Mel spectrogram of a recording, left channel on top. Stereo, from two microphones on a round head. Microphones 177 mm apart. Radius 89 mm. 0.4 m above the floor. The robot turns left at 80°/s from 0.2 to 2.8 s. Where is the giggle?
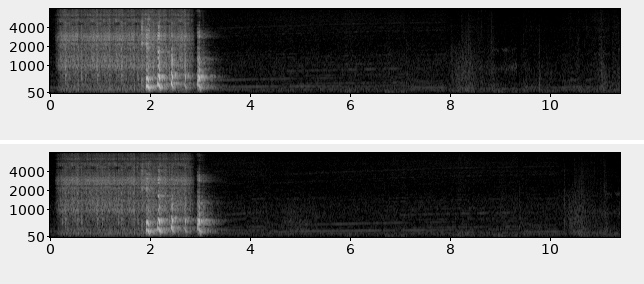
45° left (ahead or behind), 0.5 m; by 3.1 s 15° left (ahead or behind), 0.5 m.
